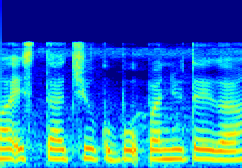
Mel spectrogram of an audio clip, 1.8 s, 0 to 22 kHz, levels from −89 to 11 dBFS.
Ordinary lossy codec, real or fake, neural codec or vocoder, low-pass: none; real; none; none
